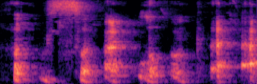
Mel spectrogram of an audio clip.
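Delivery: words breathed out through real laughter; can't hold it together, laugh through it; laughing apology. Real, not acted. Breaks up laughing mid-voice.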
